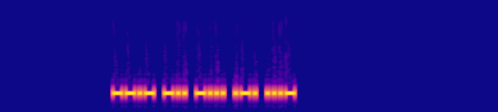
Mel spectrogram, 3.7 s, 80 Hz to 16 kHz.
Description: Morse code, heard as a keyed tone, about 50 wpm, 700 Hz. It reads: QDBRV
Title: Code Groups - 5 Letters - 50wpm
